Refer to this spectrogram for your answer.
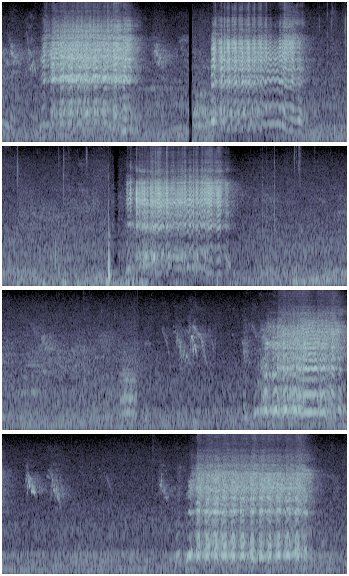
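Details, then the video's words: Grisons Striped goats at a Basel park, with a baby present, bleat five times in a row: strained, buzzy, wavering cries spaced a few seconds apart, with a faint rustle and a sharp knock between them. "Musikalische Strahlenziegen"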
